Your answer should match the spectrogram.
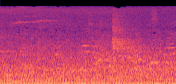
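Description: Crowded shopping-mall ambience: a babble of many voices over a steady low hum, with a brief hiss about one and a half seconds in.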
